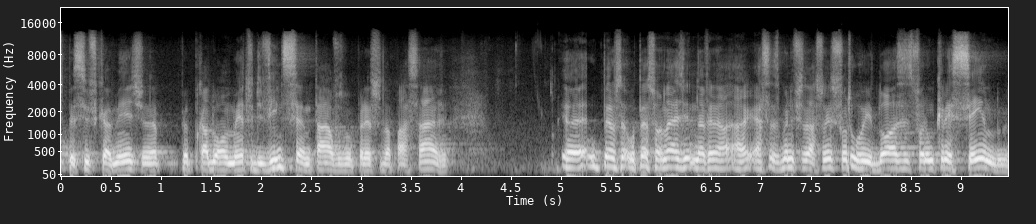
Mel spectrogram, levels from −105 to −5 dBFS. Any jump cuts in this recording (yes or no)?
yes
